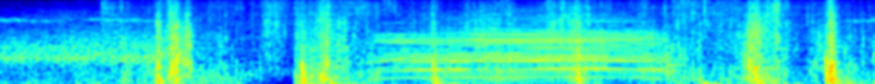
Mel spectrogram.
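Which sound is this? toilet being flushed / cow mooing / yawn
cow mooing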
